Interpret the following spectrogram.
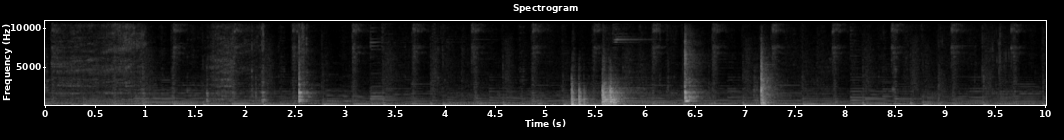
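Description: Wooden cutting board scraped and knocked against a frying pan as diced peppers and onions are pushed off it into the pan, with a few sharp knocks, the loudest a quick cluster a little past the middle, over background music.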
